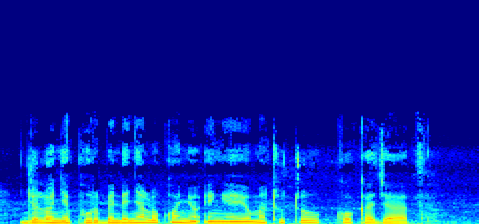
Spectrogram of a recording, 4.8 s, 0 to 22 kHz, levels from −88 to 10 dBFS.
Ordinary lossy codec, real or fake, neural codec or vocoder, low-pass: MP3, 48 kbps; real; none; 19.8 kHz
